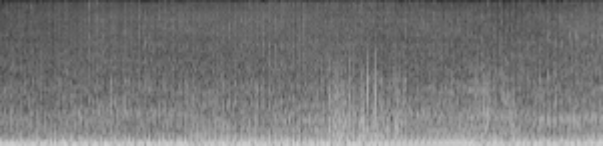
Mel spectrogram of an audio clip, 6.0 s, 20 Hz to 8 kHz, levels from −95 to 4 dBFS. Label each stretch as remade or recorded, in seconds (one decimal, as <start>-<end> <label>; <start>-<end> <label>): 0.0-0.4 recorded; 0.4-1.4 remade; 1.4-1.8 recorded; 1.8-3.2 remade; 3.2-6.0 recorded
